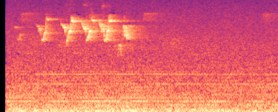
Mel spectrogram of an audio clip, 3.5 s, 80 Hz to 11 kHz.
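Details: Male Mourning Warbler singing at Orchard Hill Greenstrip, a migrant trap in Omaha, Douglas County, Nebraska, on 25 May 2015: a quick burst of high, rolling chirpy notes lasting about a second, then only a steady low background hum.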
